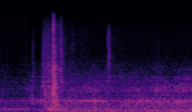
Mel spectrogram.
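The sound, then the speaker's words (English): A car door is unlocked and pulled open: one sharp mechanical clunk followed by a lighter click a moment later, set against a steady low background hum. “Tony, who's gone back to his car and unlocked the door”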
